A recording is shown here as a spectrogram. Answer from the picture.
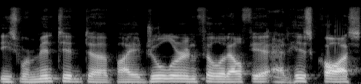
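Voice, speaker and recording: Here is a man with a plain, everyday voice. He speaks at a fairly quick pace with fairly even intonation. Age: 60s. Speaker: 9/11 survivor and public speaker. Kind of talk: casual chat.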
